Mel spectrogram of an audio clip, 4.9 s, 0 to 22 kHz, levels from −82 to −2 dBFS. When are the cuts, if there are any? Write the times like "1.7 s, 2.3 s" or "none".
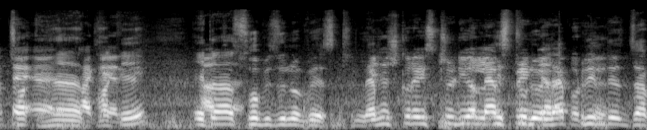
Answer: none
